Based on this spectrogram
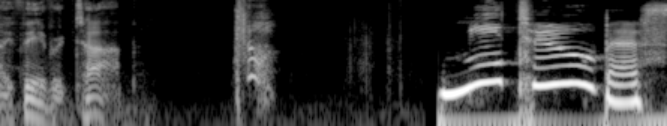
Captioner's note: scoffs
